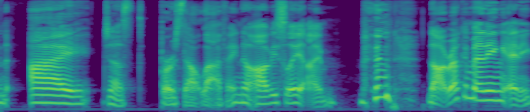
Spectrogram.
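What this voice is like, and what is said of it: Usual voice. Nothing is said of it.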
